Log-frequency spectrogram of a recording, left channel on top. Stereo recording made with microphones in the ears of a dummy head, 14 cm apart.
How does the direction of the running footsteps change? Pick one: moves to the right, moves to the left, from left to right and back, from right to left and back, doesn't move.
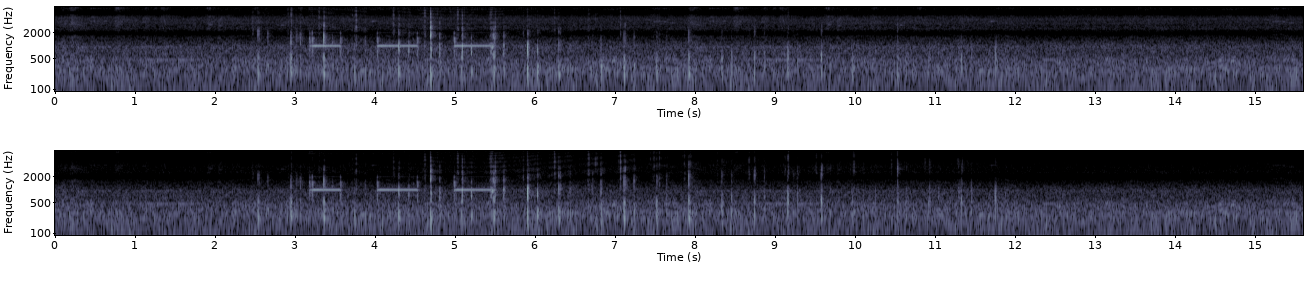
moves to the right.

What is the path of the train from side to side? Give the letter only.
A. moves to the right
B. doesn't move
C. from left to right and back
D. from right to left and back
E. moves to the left
B.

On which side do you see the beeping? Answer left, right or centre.
centre.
